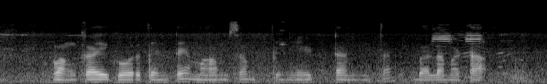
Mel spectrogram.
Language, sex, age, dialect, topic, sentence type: Telugu, male, 18-24, Utterandhra, agriculture, statement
